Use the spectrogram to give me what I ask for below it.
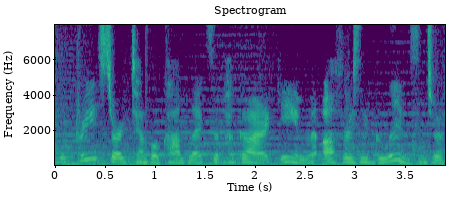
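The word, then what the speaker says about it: Ħaġar Qim: prehistoric Temple complex of Hagar Kim offers a glimpse into a forgotten era it's spelled like Hagar Kim but the Q is apparently silent dating back over 5,000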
